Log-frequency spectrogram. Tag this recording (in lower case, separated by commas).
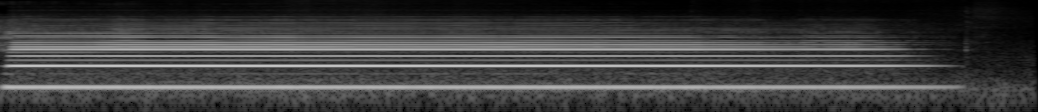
musical instrument, music, woodwind instrument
